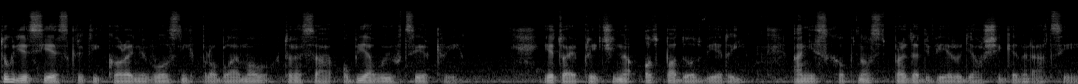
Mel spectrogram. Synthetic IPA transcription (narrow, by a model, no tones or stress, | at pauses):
t̪uɡɟɛsɪɛskɾit̪iːkɔɾɛɲɾʊɔznixpɾɔblɛːmɔʊkt̪ɔɾɛːsaɔbjaʋujuːft͡siɾkʋḭ | jɛt̪ɔajpɾiːt͡ʃinaɔt̪pad̪uɔd̪ʋɪɛɾi | ʔaɲɛsxɔpnɔscpɾɛd̪aɟʋɪɛɾuɟalʃɪɛjɡɛnɛɾa̰ːt͡sḭː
